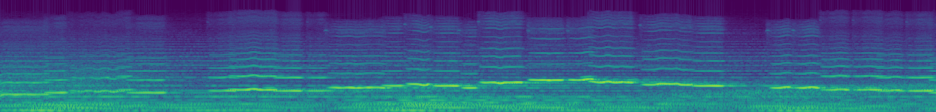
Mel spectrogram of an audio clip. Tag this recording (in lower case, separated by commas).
music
